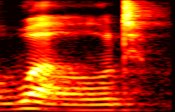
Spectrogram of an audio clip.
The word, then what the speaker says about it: world: Listen to me, I'm teaching about the pronunciation of world. For you to get it right, visualize a roller coaster, woo, and a loop. One of those loops.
